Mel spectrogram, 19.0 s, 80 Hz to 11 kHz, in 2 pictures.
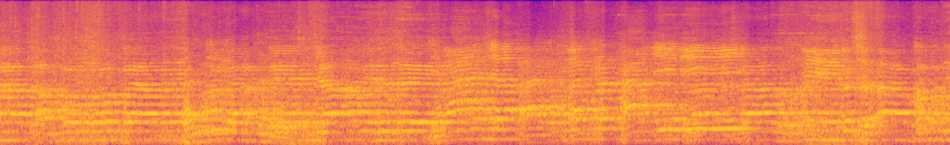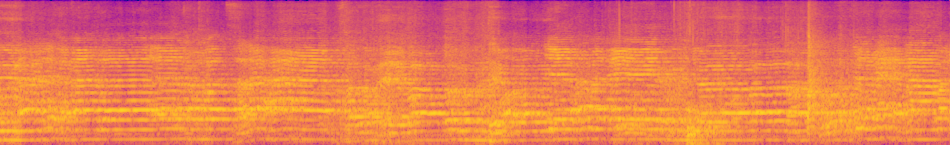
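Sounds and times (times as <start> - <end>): voices singing devotional chant: 0.0 - 19.0.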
